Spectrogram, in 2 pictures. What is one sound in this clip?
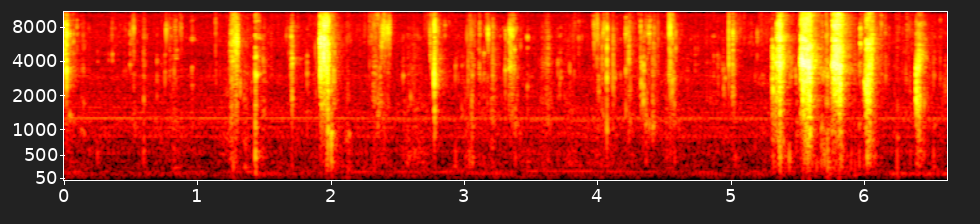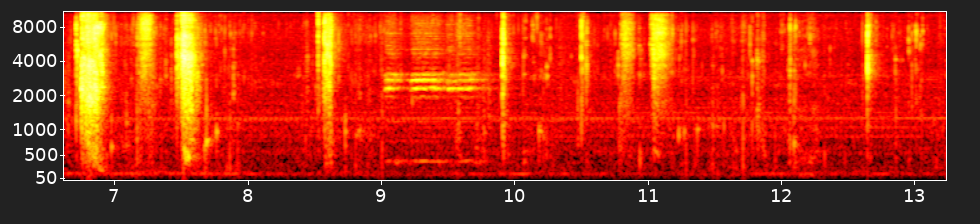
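A man chews and smacks his lips loudly, close to a microphone.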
